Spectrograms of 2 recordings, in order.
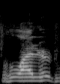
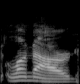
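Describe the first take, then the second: First: The name is said with a plain English pronunciation. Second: The name is said with a French-style pronunciation. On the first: The speaker calls it right. "but it's Leonard without an O" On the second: The speaker calls it wrong. "People want to pronounce it"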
